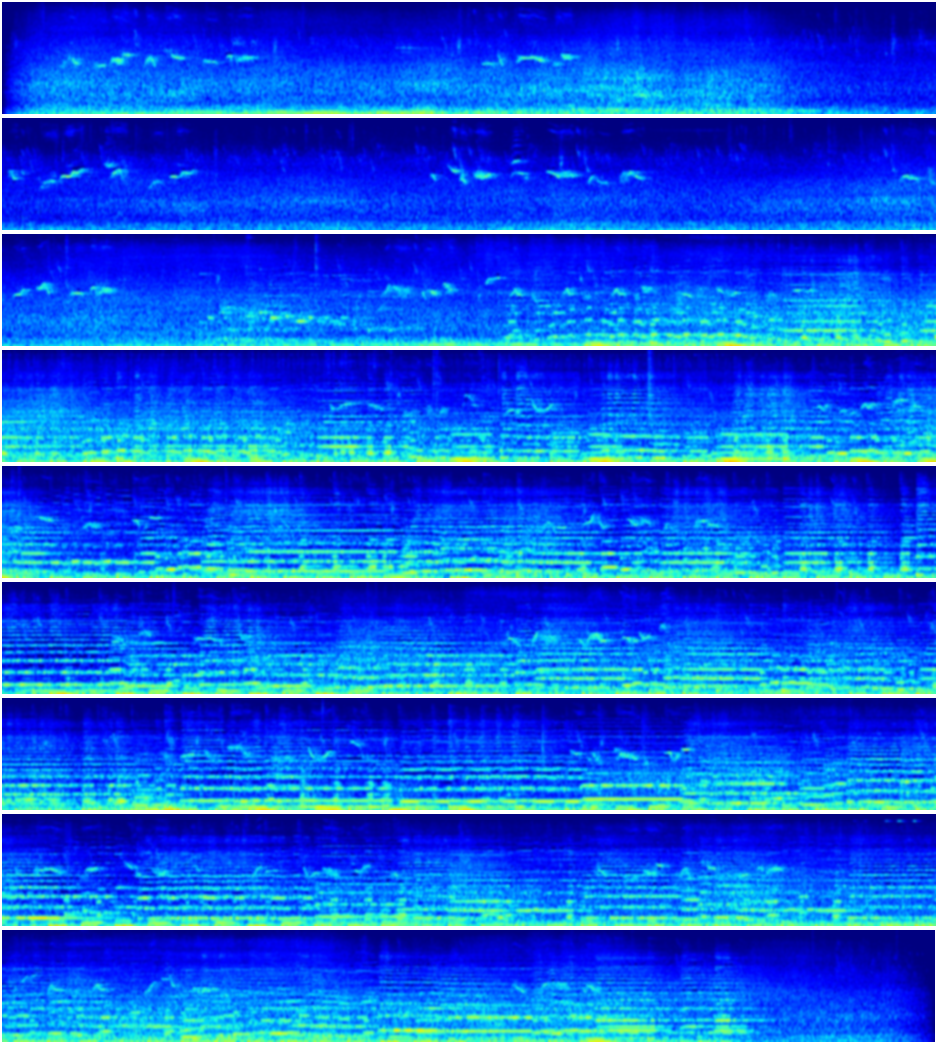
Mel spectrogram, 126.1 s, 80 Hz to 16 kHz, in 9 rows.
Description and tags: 0202 Birds and El gitano la cabra y la trompeta
Birds and gipsy street band. Traffic.
20120324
